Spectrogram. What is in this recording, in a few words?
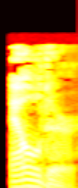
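"elder", American English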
